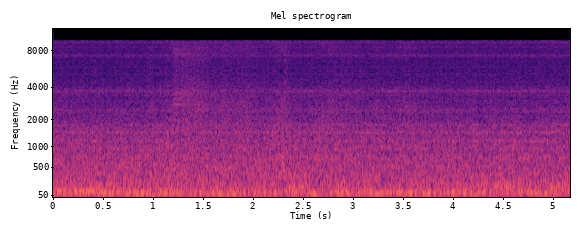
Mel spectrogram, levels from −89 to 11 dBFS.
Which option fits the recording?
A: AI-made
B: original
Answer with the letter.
B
